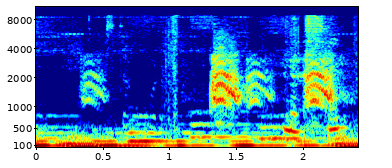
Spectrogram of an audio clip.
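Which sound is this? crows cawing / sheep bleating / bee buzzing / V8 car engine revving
crows cawing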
